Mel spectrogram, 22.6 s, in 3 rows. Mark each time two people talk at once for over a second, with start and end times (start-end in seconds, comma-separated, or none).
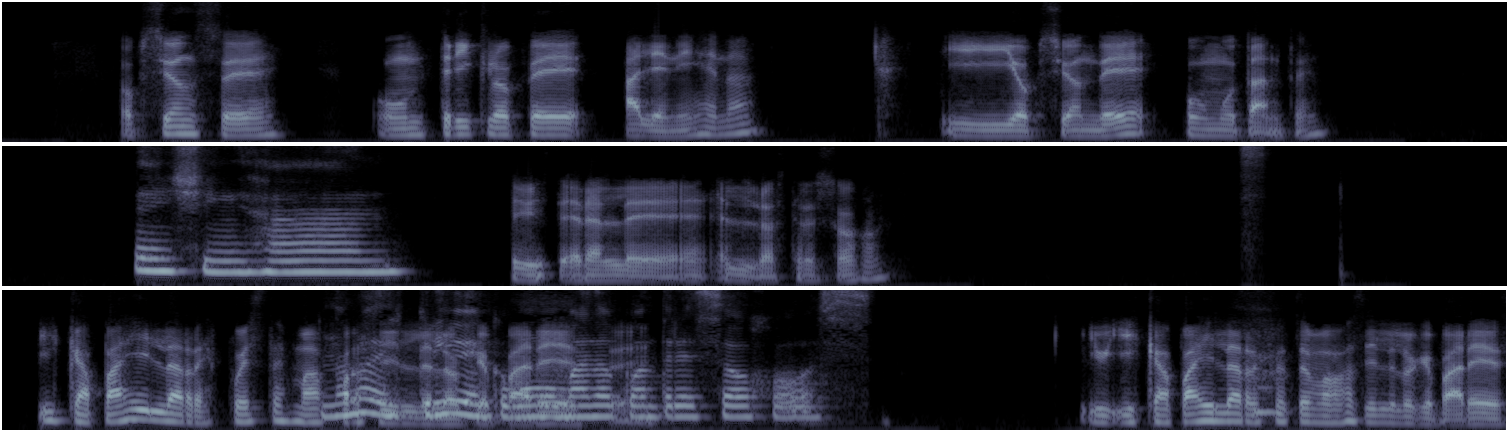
16.6-18.3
